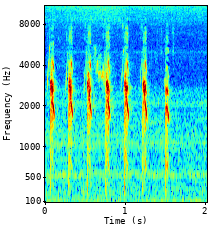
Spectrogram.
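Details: Osprey at its nest in Charlo, Montana, picked up by a nest camera on 16 July 2018 in the afternoon: seven sharp, high chirping notes in an even series, about four per second, over a quiet background.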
